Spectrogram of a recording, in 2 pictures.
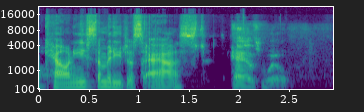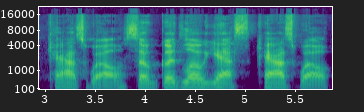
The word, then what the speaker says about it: Caswell: you in cwell County somebody just asked Caswell Caswell so good low yes Caswell County I pronounced it wrong okay yeah I'm right on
